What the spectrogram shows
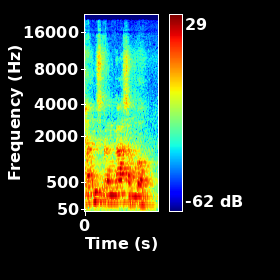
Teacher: जैसे हंस गंगा संभव ये पंचवर्ण में आता है जो केवल नाक से ध्वनि निकलती है इनके अंदर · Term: अनुस्वार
